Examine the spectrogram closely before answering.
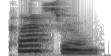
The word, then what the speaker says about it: classroom: Classroom. Which syllable is stressed? The first one, right?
